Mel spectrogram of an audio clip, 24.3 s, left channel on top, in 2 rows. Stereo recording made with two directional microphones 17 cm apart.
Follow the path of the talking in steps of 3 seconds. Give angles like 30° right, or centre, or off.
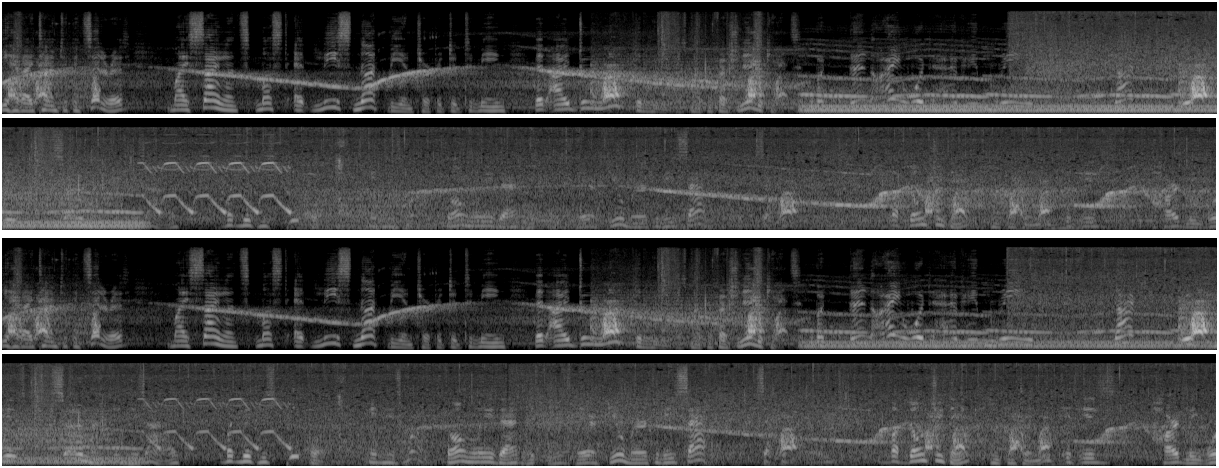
20° left, 10° left, 10° right, 20° right, 30° right, 40° right, 40° right, 40° right.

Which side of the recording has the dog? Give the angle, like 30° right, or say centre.
centre.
